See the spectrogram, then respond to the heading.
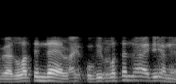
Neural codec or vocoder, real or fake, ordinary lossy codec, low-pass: codec, 16 kHz, 0.8 kbps, ZipCodec; fake; none; 3.6 kHz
